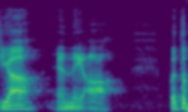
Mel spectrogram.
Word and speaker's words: Yahweh: And haya tells you how to pronounce the ah, the he, and the yod. It's Hi Yah. So the first two letters in Yahweh's name would be Yah, Hi Yah.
